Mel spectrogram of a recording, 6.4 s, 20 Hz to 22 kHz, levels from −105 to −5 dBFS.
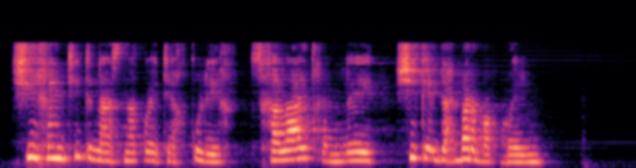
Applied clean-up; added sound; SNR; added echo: neural mask model DeepFilterNet 3.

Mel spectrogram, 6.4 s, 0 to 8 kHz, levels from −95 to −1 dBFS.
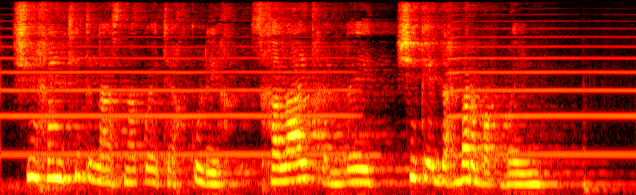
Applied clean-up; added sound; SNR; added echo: none; Trumpet; 18 dB; reverberation time 1.5 s.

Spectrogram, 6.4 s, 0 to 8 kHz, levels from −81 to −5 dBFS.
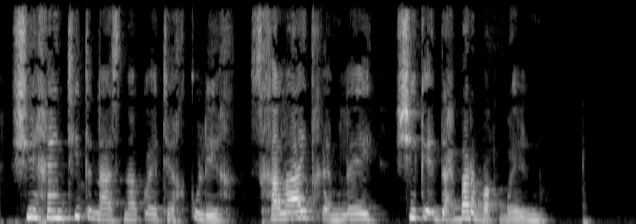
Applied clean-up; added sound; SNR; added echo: none; none; none; none.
